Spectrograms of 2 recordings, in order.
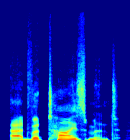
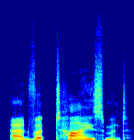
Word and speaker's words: advertisement: Advertisement. British advertisement. Stress on the second syllable.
